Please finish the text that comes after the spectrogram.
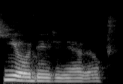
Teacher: to say rio de janeiro in portuguese it's hilo de janeiro the r's in portuguese are pronounced like an h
